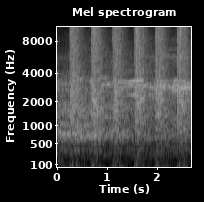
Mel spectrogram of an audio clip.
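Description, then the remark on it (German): A crowd claps hands together in a steady, unison rhythm, about six loud, broad claps roughly half a second apart, with a continuous wash of crowd noise underneath. “Und jetzt in die Hände klatschen!”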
